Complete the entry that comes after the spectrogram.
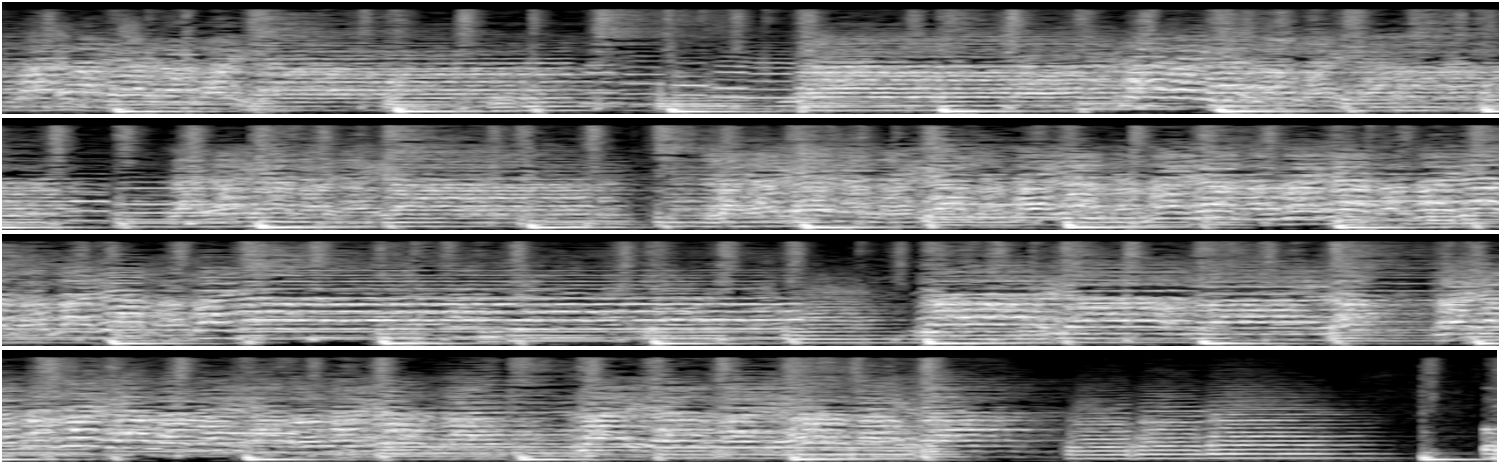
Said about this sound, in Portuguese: Vamos passar a escutar com carinho as suas duas mel melodias.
